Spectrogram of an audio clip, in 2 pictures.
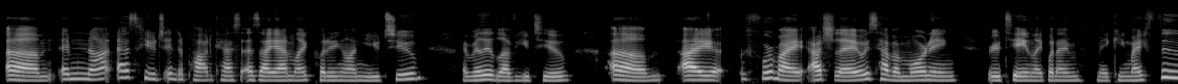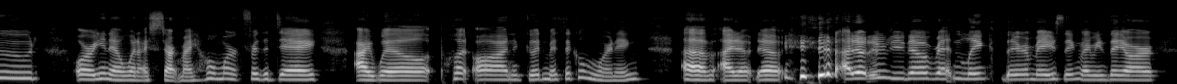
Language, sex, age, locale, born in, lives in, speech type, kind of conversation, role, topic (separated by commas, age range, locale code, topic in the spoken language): English, female, 20-24, en-US, United States, United States, conversation, unstructured, none, What hidden-gem podcasts or YouTube channels could we enjoy together, and why?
